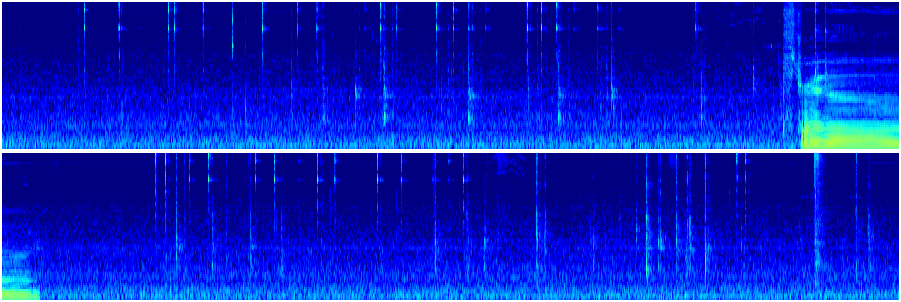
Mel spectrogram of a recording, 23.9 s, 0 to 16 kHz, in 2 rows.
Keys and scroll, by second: 21.0 ctrl+Tab.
